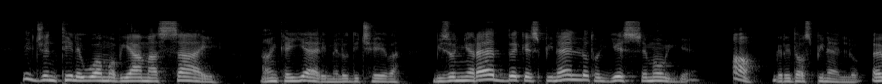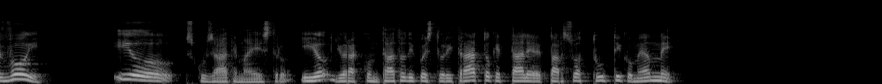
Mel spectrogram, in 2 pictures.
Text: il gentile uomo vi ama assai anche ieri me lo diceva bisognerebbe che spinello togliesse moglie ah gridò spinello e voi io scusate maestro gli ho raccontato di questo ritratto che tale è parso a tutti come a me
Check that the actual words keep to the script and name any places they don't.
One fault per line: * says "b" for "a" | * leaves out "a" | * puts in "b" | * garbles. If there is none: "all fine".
* puts in "io"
